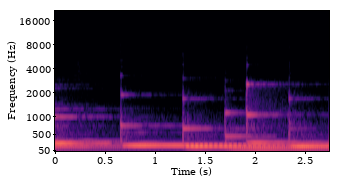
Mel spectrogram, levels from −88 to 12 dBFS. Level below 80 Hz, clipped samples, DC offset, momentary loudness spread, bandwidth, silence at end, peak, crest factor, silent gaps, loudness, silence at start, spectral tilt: -68 dBFS; under 0.1%; under 0.1%; 7 LU; 2.9 kHz; 0 s; -16 dBFS; 10 dB; none; -28 LUFS; 0 s; -12.5 dB/octave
